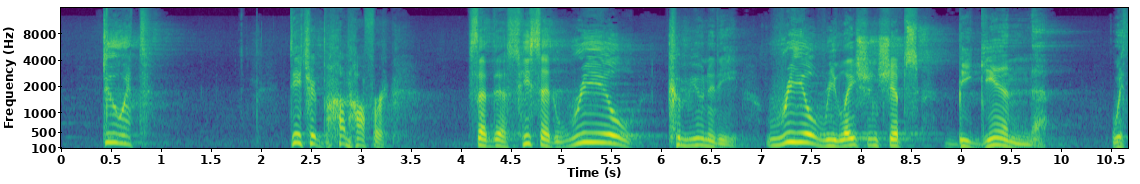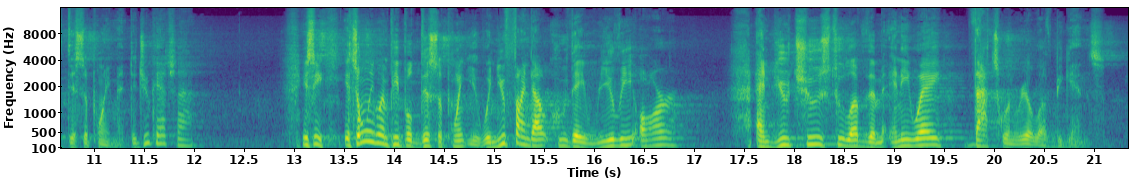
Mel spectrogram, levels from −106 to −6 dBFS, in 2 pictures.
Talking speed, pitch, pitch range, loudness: 130 wpm, 170 Hz, 150-190 Hz, -20 LUFS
